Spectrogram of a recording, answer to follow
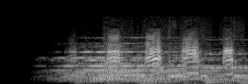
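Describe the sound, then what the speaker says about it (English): A cartoon duck quacks in a children's learning cartoon, a run of four or so nasal, buzzy quacks rising in quick rhythm over a musical bed, close and clear. "Duck."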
